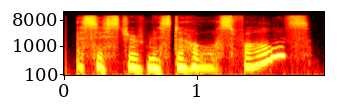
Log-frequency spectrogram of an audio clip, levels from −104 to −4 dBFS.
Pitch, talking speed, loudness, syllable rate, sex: 205 Hz, 155 wpm, -20 LUFS, 4.1 syllables/s, female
